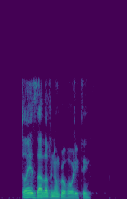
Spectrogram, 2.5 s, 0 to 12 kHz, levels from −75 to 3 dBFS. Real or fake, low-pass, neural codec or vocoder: fake; 7.2 kHz; codec, 16 kHz, 2 kbps, X-Codec, HuBERT features, trained on LibriSpeech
